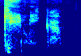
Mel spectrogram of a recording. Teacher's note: las palabras esdrújulas son aquellas que tienen mayor entonación de voz en la antepenúltima sílaba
